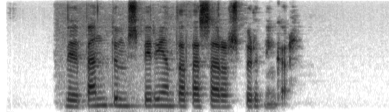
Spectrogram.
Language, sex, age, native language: Icelandic, male, 20-29, Icelandic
